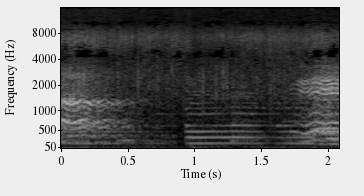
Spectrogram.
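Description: A male voice sings a bolero on an old 1950 recording, to an accompaniment of guitars with a requinto. He holds a note with a wide vibrato that fades about a second in. Steady held guitar notes follow, and the voice comes back near the end. A crackling surface noise from the old recording runs underneath.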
